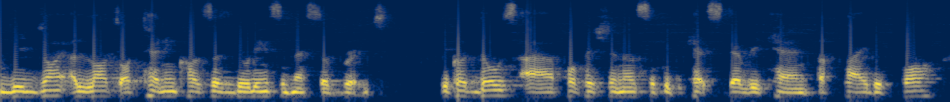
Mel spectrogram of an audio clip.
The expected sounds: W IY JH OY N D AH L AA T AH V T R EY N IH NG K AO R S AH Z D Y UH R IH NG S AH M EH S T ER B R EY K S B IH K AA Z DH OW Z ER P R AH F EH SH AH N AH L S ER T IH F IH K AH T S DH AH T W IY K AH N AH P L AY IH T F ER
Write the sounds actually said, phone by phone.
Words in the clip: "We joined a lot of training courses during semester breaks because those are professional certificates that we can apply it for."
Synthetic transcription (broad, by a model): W IY JH OY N AH L AA T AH F T EY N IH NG K AO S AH S D Y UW R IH NG S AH M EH S T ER B R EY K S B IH K AA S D OW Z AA P R AH F EH SH AH N AH L S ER T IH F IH K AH T S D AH T W IY K AH N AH P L AY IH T F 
